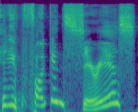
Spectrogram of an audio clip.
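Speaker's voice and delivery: high, slow disbelief; incredulous. Real, not acted. Friend hears they tried to sell it, high and slow disbelief. Incredulous at selling used potty.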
